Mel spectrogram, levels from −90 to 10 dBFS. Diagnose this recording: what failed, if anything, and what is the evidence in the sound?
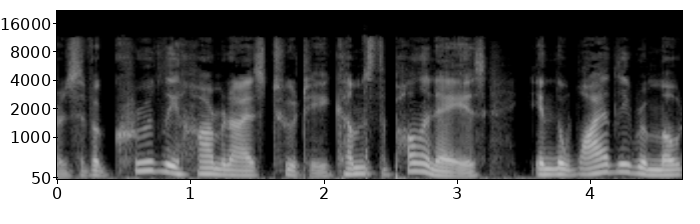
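Codec stage: a corrupt frame was decoded. A brief chirp-like burst from 2.29 to 2.32 s, around -15 dBFS, spans a couple of frames whose damaged bits misplaced spectral energy.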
